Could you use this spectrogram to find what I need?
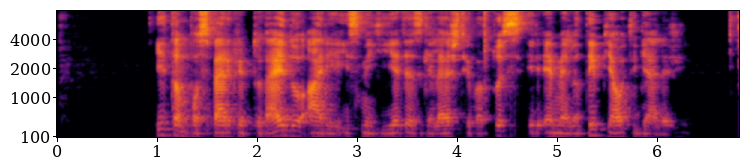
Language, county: Lithuanian, Vilnius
